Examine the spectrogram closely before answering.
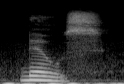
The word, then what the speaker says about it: nose: All the three pronunciations had z sound. As long as you don't say nose. Sometimes people say I love nose rings, which is not correct. It's not nose. It's nose, nose, or nose.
